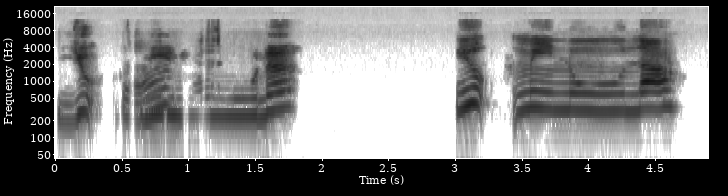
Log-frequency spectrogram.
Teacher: we do the soft jerk on the hamza with the sukoon sign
